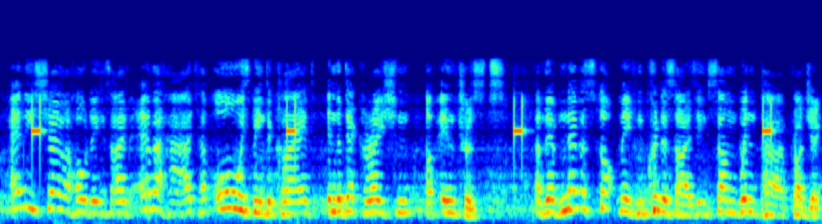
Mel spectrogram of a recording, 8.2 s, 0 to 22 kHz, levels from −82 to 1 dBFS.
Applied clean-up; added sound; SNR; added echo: none; Telephone; 8 dB; reverberation time 0.3 s.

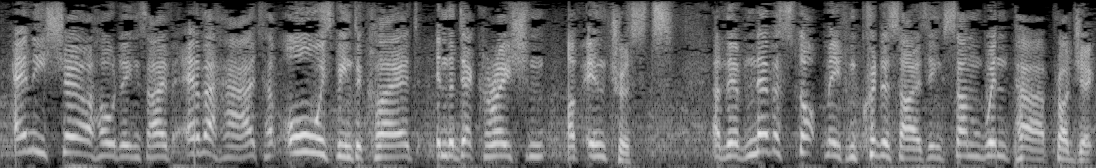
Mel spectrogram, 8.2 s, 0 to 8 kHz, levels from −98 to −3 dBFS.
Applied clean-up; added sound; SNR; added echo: none; none; none; none.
